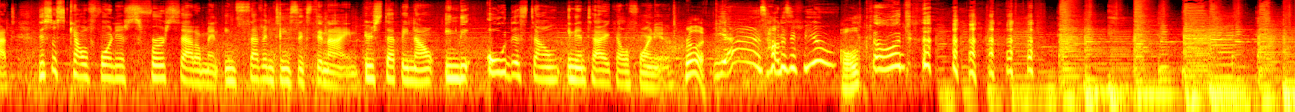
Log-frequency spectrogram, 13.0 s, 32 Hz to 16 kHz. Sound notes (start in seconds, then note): 9.0 laughs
